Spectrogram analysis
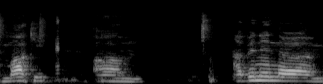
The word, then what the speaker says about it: Maxkii: um i am uh when you see my name it might look just look like it's pronounced max key or max guy maxipad there's a bunch of different things people would say but it's maki um i've been in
